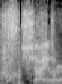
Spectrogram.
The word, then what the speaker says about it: Schuyler: Schuyler Arms, yeah, it's SHUYLER, I believe, just like that. Schuyler. Let me double check. SCHUYLER.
